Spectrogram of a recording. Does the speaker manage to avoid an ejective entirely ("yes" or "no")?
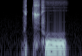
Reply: no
